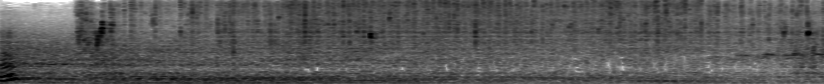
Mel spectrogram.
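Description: Susiyam balls coated in idli batter deep-frying in hot oil in a steel kadai: a steady sizzle that starts about a second in, as the first ball goes into the oil.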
